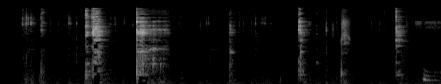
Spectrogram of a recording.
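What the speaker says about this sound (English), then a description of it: "so tip in all the ingredients in there." Bombay mix snack ingredients are tipped into a bowl in a series of short, crisp clattering and rattling bursts with quiet gaps between them.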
